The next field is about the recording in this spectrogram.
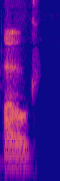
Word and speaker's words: Boge: Alyssa Boge.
